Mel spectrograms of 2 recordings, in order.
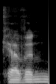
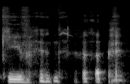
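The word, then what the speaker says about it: Kevan: And I'm glad I did, because I just said Kevin, but they do pronounce it Keevan.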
